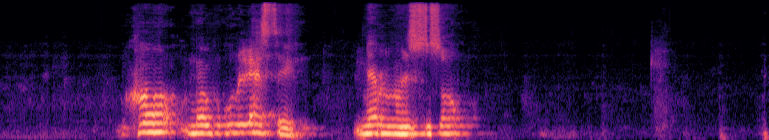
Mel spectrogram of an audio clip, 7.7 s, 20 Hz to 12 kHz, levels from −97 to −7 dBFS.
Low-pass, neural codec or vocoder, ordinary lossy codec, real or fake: 10.8 kHz; codec, 24 kHz, 1.5 kbps, HILCodec; MP3, 96 kbps; fake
